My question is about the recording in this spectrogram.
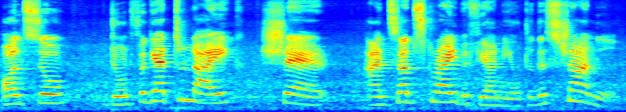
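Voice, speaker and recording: A woman hosting a French lesson channel, explaining slowly and drilling pronunciation carefully. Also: high-pitched, bright, forceful tone, slight background noise, rough recording. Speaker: French teacher and channel host. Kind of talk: slow instructional explanation.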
